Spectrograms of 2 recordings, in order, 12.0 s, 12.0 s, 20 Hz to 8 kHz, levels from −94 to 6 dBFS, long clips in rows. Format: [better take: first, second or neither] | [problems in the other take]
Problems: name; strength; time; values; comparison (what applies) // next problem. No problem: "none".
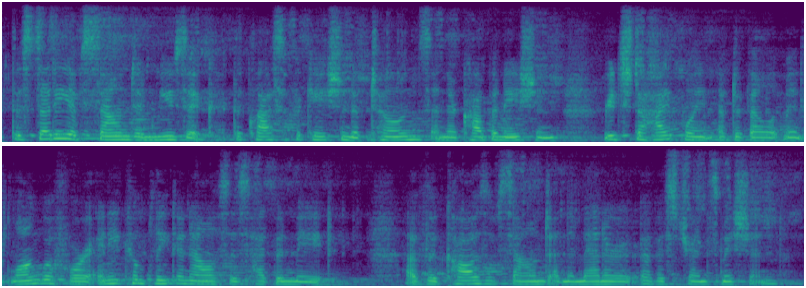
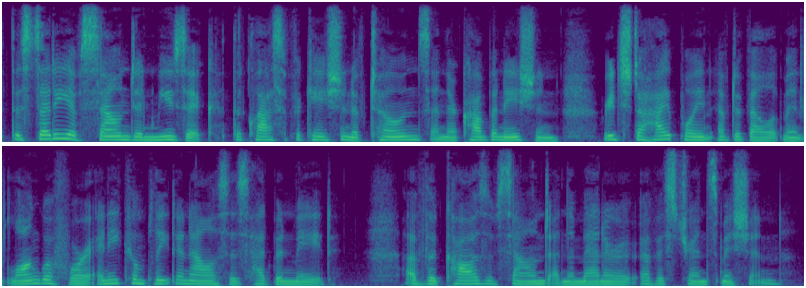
second | room echo; dies away in 2.8 s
